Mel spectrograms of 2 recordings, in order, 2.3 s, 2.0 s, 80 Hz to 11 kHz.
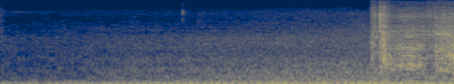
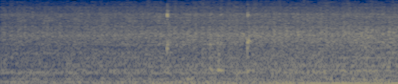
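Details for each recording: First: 2008 Toyota Corolla, petrol, cranked on the starter with the ignition coil pulled to check for spark: steady rising whirr but the engine never catches; no spark at the plug, crank sensor wire to be checked next. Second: 2008 Toyota Corolla after repairing a sensor wire broken inside that caused a no-start: the engine now starts and settles into a steady, even idle with a low, quiet hum and no misses or knocks; normal idle.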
